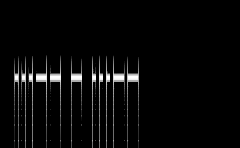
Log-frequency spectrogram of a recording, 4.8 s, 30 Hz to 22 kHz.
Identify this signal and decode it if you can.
Morse code, heard as a keyed tone, about 17 wpm, 700 Hz. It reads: 3T3
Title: Common Cut Numbers - 3-Digit 17wpm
